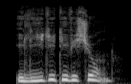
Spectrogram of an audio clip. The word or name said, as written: elitedivision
